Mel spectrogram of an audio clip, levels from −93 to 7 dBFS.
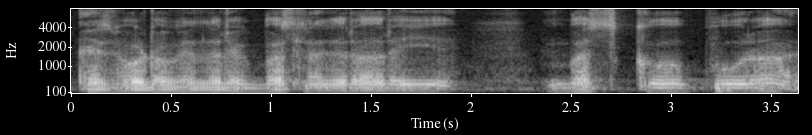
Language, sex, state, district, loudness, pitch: Hindi, male, Rajasthan, Jaipur, -18 LUFS, 125 Hz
